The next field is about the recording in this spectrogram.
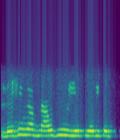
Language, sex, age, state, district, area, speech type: Odia, female, 45-60, Odisha, Puri, urban, conversation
